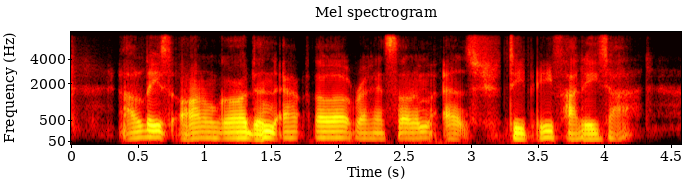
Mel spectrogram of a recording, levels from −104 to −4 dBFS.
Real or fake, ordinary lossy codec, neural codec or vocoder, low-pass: fake; none; codec, 16 kHz in and 24 kHz out, 0.4 kbps, LongCat-Audio-Codec, four codebook decoder; 7.2 kHz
